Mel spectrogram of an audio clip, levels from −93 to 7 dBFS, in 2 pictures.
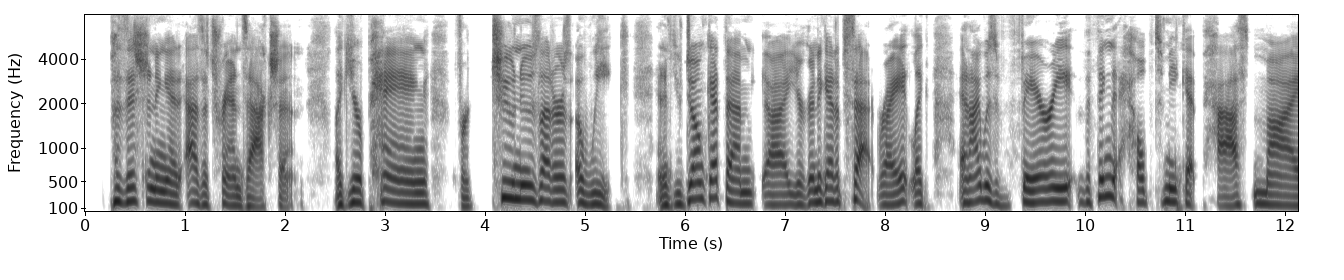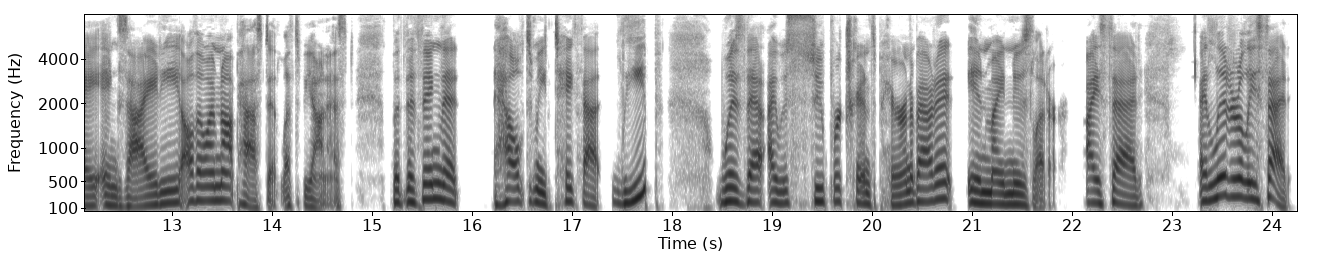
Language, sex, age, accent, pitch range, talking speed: English, female, 30-49, American, 150-200 Hz, 180 wpm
